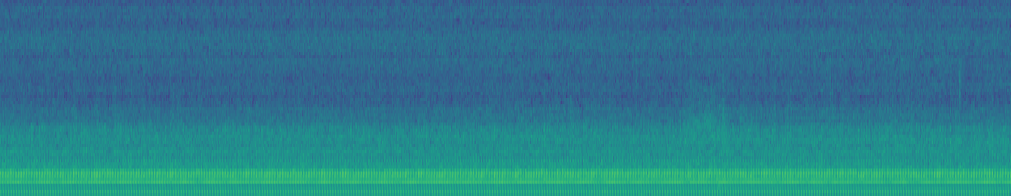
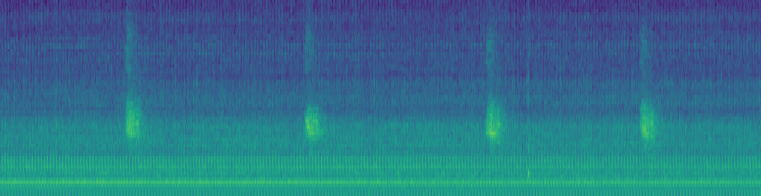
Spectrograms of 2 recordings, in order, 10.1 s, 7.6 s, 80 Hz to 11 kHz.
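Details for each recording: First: TACKLIFE M1 tire inflator on a car tire at 22.8 psi, aiming for 35 psi: the small compressor drones under a constant airy hiss. The chuck leaks at the valve stem even when screwed fully down, and the tire loses more air than it gains. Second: TACKLIFE M1 portable tire inflator pumping a bike tire toward a 60 psi target: a loud, even buzzing drone with a soft puff about every two seconds and no hiss. The screwed-on connection is sealed and working normally.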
